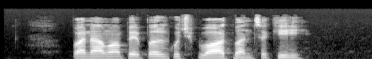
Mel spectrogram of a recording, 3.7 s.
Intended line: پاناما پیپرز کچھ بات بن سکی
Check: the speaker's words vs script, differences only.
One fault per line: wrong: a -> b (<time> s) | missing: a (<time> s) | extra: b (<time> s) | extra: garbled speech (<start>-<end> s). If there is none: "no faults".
no faults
